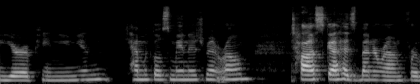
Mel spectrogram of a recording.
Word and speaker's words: TSCA: So the Toxic Substance Control Act, which is often the acronym is often pronounced TSCA, is the premier chemicals management regulation in the United States.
